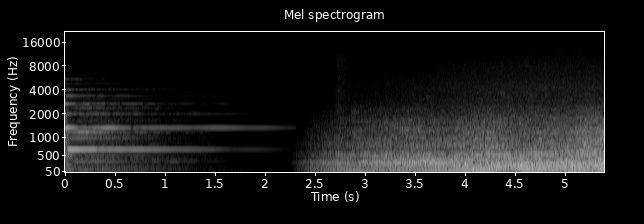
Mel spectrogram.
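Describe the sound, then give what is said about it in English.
A fading musical tone gives way to the loud, sustained roar and rumble of a helicopter flying overhead, steady and unbroken to the end, with no voices. “Is that a helicopter above you? Yeah. It's pretty loud.”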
